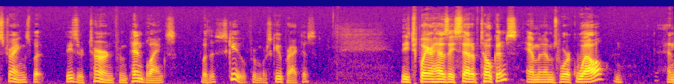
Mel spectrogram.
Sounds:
speech

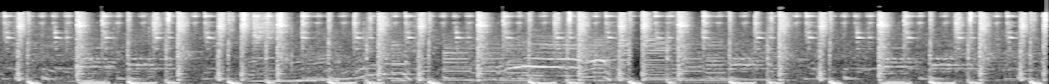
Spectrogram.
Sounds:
bovinae
moo
livestock

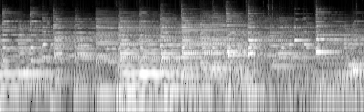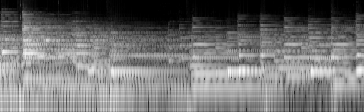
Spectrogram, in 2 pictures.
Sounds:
music

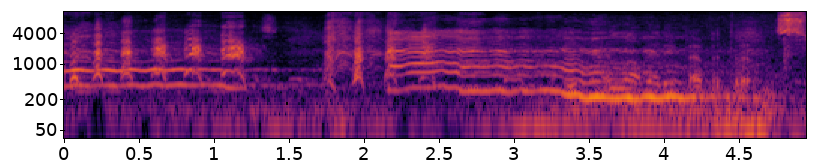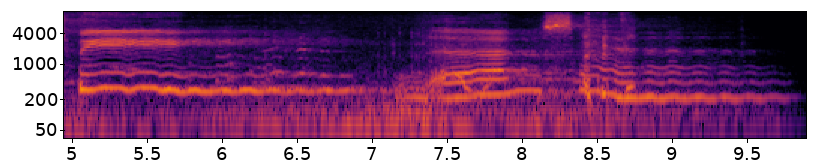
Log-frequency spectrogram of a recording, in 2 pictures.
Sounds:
speech

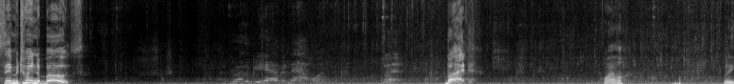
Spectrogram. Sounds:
speech

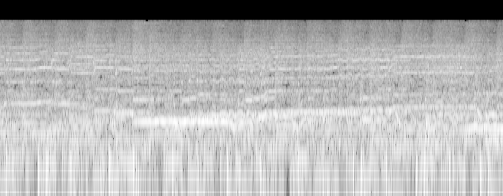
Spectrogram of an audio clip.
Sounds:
music

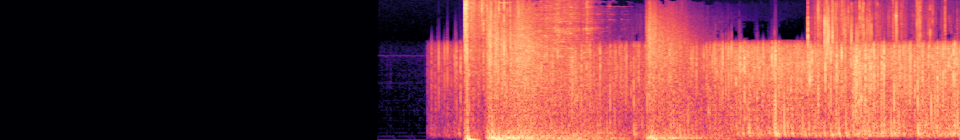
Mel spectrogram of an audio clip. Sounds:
explosion
fire

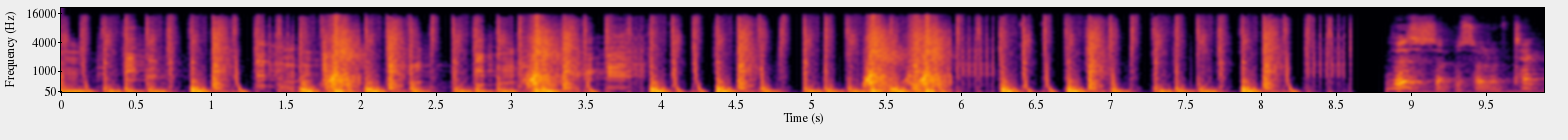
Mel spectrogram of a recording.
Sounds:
speech
music

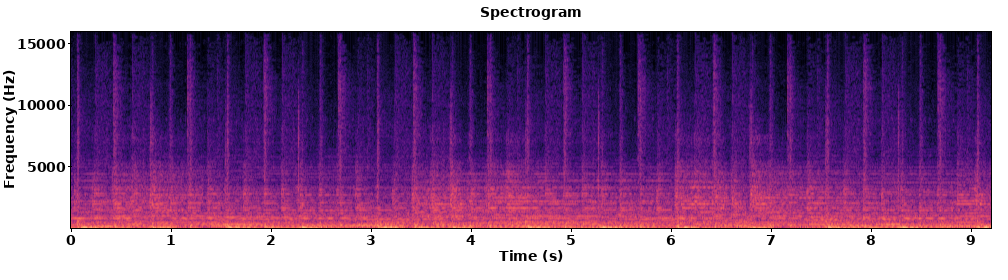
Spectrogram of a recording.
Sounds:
music

